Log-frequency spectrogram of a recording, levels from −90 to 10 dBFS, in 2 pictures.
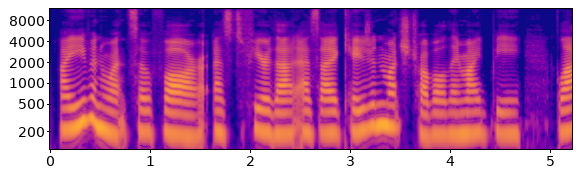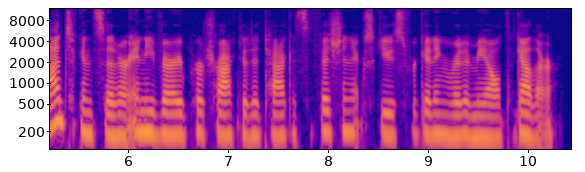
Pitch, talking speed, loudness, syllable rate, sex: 195 Hz, 190 wpm, -19 LUFS, 5.4 syllables/s, female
